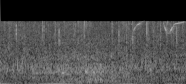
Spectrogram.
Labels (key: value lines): label: biophony, dolphin
recorder: SoundTrap 500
